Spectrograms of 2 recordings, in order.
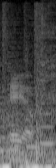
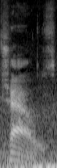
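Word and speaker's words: Chao: Yeah, back when I played this game, I thought they were pronounced Kao. – Yeah. – I never knew how they were. Yeah, why is it's the Chaos Emeralds, but the creatures are called Chows, because, you know, that makes sense.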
